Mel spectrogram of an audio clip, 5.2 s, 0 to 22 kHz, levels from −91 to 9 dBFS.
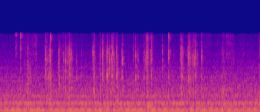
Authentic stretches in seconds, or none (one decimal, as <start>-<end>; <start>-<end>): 0.0-5.2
